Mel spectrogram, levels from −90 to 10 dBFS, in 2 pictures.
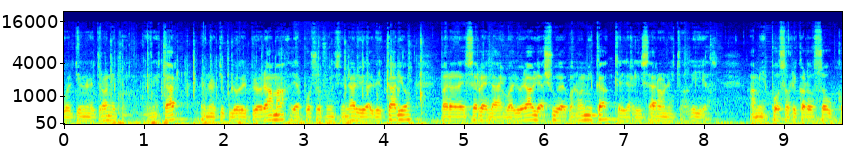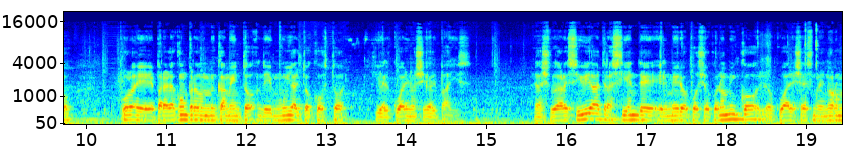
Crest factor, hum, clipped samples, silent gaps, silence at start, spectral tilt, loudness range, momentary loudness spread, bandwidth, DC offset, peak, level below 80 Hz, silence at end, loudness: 18 dB; none; under 0.1%; none; 0 s; -5.5 dB/octave; 4 LU; 11 LU; 16 kHz; under 0.1%; 0 dBFS; -32 dBFS; 0 s; -19 LUFS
